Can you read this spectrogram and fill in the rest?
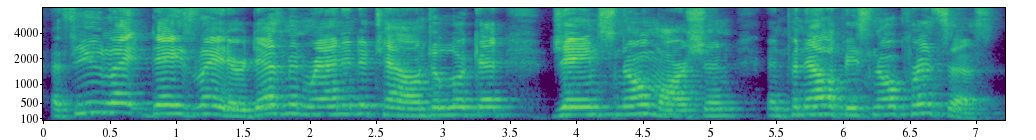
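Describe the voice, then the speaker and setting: A man reading a children's picture book aloud in an animated storytelling style with emphatic, deliberate phrasing. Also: high voice. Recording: roomy, echoey sound.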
